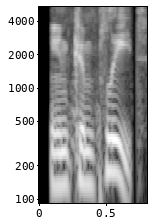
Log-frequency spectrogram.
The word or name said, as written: incomplete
